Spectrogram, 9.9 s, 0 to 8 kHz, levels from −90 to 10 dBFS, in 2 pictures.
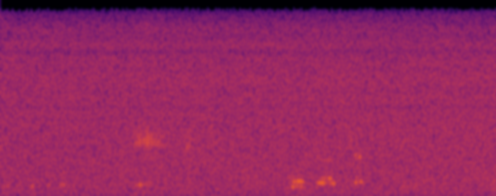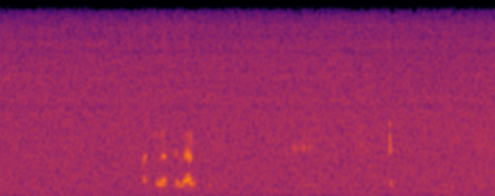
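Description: From the very start to the end of the clip, a second, fainter voice runs underneath the main speech, sitting around 10 dB below it. It is most likely the other side's voice leaking through, played on the talker's loudspeaker and not fully removed by the echo canceller. On a spectrogram it shows as a separate set of weaker harmonic traces interleaved with the main talker's.

Over that leak, the main speech repeatedly sinks in level. This is likely speech suppressed in double talk: with both voices present, the echo canceller turned the talker down along with the echo. Deeper dips of roughly 10 dB come at 0.04 to 0.65 s, across a long stretch from 1.32 to 5.68 s, at 7.84 to 8.31 s and briefly at 8.82 to 8.95 s. Milder dips of about 5 dB fall at 6.25 to 7.39 s and 9.48 to 9.89 s. The waveform envelope shows notches at those times, and on a spectrogram the talker's traces weaken during those gaps, below the normal 8 kHz ceiling of the call processing.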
